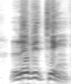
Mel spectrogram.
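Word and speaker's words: riveting: 리비팅. 아까 제가 리벳이라고 자꾸 발음을 했는데, 발음 한번 어렸을 때 잘못 배우면요, 안 고쳐져요. 참 문제예요, 저도. 리비팅. 이렇게 발음해요.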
